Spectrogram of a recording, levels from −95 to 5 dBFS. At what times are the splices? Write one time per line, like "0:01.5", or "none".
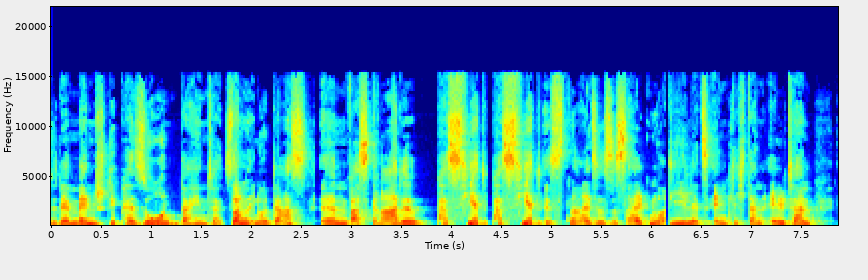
0:01.7
0:02.0
0:02.6
0:04.3
0:06.1

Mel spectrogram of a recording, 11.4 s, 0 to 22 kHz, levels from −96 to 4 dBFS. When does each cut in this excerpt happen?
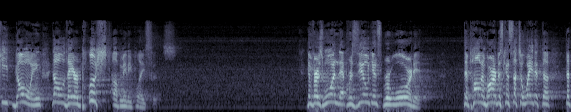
0:01.0
0:01.6
0:02.2
0:06.2
0:06.9
0:07.6
0:09.3
0:10.0

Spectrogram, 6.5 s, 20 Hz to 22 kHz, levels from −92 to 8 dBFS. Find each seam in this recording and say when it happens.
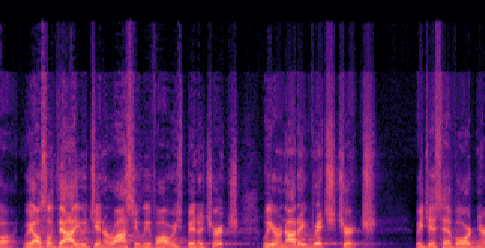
0:02.7

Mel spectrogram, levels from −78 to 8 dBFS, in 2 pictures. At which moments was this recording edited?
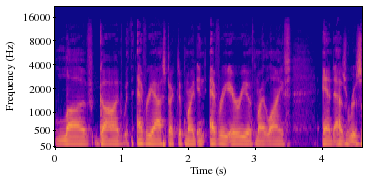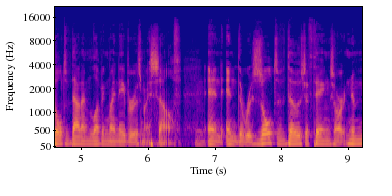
0:02.1
0:08.3

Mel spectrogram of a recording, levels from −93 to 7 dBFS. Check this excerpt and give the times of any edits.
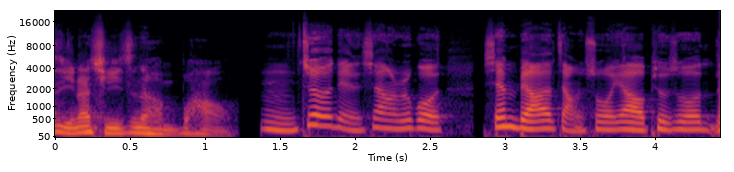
none

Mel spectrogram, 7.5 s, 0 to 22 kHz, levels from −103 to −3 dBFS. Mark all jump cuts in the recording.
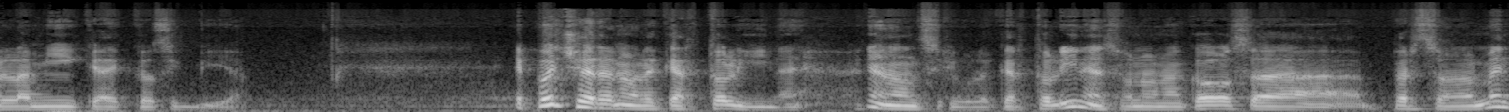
0:04.3
0:04.7

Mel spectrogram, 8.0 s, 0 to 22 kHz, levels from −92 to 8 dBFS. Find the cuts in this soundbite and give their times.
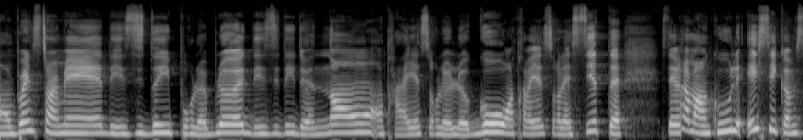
0:06.8

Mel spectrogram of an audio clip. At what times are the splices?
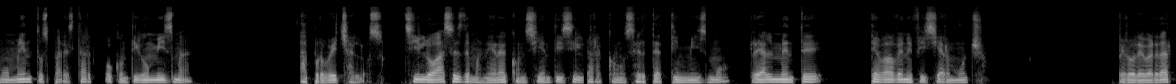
0:00.9
0:03.9
0:05.8
0:07.4

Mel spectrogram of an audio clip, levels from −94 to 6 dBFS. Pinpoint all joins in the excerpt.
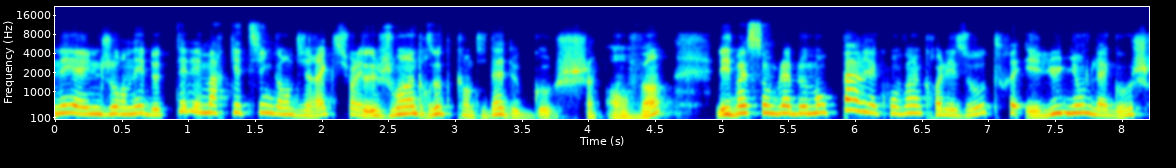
0:02.3
0:02.8
0:04.1
0:05.1
0:06.0

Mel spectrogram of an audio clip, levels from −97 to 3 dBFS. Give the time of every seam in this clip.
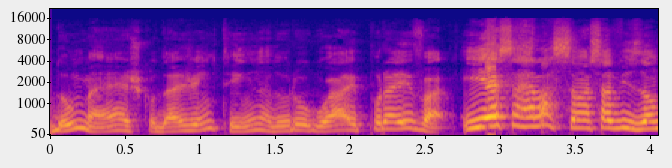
0:02.7

